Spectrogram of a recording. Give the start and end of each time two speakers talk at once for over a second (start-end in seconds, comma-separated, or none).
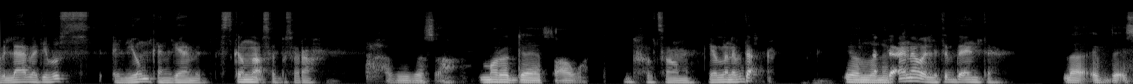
none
